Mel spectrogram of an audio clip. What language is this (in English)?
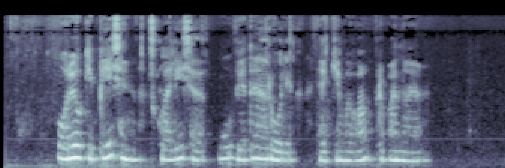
Belarusian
